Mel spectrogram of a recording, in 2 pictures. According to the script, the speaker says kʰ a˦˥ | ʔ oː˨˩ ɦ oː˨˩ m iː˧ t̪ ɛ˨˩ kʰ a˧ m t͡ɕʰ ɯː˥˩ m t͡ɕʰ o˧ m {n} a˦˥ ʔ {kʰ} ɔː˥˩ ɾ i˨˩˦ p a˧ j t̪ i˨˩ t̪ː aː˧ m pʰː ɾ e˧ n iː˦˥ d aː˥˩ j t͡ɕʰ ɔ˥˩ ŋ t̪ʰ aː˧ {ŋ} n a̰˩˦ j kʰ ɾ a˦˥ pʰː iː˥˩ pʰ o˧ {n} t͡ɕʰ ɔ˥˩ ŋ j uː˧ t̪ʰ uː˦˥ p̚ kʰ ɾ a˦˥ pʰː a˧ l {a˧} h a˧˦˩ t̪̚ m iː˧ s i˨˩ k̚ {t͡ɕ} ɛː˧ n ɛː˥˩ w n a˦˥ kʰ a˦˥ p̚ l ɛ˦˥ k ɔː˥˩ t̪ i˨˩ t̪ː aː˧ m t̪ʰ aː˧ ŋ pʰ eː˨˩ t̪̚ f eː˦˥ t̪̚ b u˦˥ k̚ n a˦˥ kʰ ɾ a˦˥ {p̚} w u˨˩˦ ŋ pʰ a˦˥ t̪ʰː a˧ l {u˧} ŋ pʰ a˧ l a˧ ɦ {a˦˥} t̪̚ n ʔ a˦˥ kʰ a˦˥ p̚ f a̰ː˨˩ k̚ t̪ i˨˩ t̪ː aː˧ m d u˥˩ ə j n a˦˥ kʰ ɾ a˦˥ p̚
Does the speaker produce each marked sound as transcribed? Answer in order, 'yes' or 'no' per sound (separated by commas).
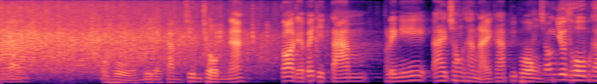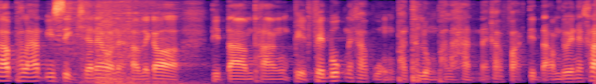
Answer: yes, no, yes, no, yes, no, yes, yes, yes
